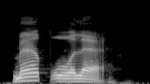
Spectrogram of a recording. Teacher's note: Ma atto la. Ma-nya tipis, ma, to-nya tebal pantulnya mato. La-nya tipis, la.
